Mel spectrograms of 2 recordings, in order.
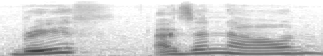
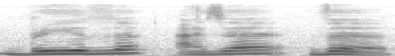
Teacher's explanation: the noun ends in a voiceless fricative s or th, while the verb in a voiced fricative th or z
